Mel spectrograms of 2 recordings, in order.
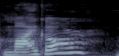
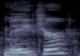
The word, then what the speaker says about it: Magyar: No, apparently the G-Y sound, because I always thought like Magyar or Magyar, but the G-Y sound is an individual letter of Hungarian alphabet, and it's pronounced like we do a soft J sound.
